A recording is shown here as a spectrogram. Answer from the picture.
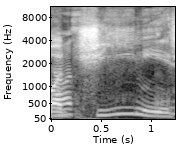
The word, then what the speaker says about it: Lamborghini: Lamborghini, Da raste ich aus, weil GH wird bei uns G ausgesprochen. Ja, Wie Spaghetti, man sagt auch nicht Spaghetti.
